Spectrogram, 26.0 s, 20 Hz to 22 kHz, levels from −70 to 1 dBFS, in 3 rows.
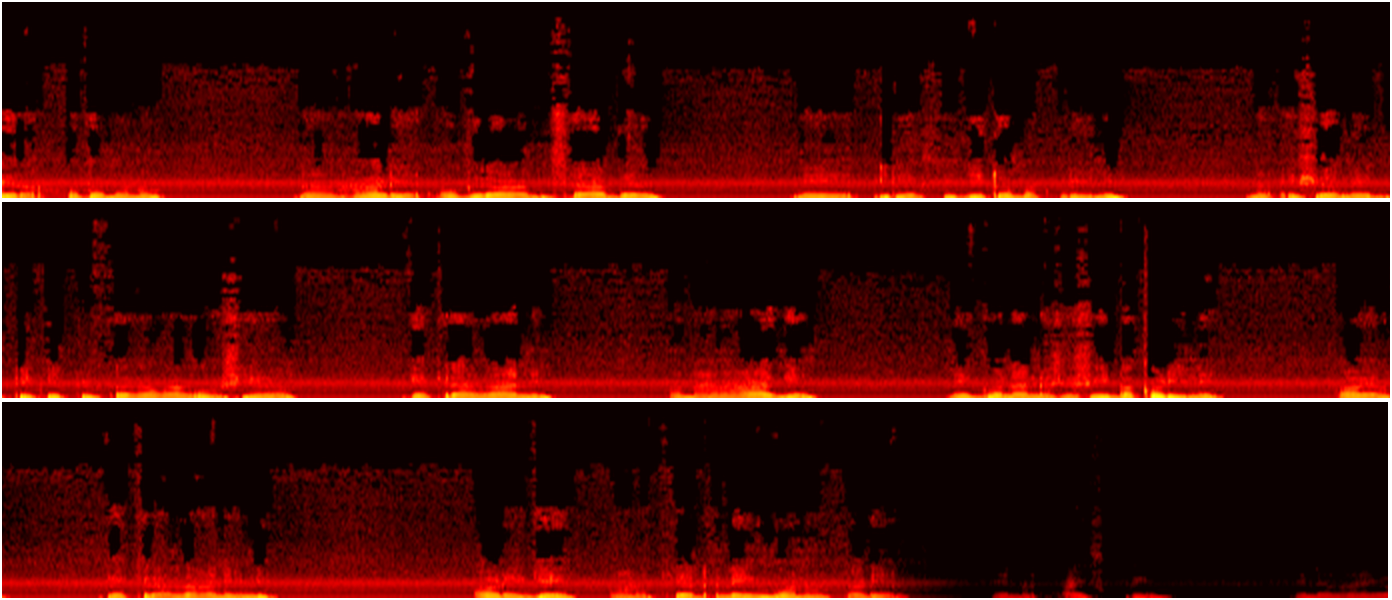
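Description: From the start, a steady, raspy mains buzz sits about 15 dB below the speech. Sharp switching spikes from a dimmer, rectifier or unshielded path enter twice per 50 Hz cycle, so the 50 Hz harmonics stack up into the kilohertz range and give the buzz its edge.

Also throughout, the speech sounds swirly, smeared and hollow, with blurred consonant attacks and nothing above 19.9 kHz. This is generation loss, likely from around seven successive AAC-LC encodes at 64 kbit/s. Each pass re-quantised on a shifted frame grid, so the noise accumulated.

From 22.59 to 23.39 s, zipper noise rides on a level drop of roughly 20 dB. The gain moves in 1 dB steps at about 30 per second with no smoothing, so each step leaves a small click and together they form a rapid ticking during the fade.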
